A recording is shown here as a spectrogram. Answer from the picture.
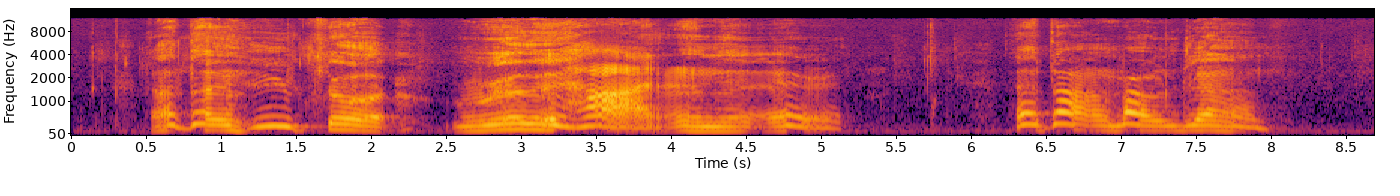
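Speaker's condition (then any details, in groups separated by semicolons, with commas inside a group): Cerebral palsy; a little difficult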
